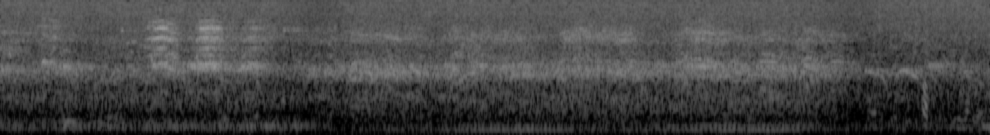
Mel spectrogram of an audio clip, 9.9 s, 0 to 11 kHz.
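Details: Black-winged stilts at Vrbenské ponds, České Budějovice, on 11 June 2016 give sharp, nasal yapping calls, repeated quickly and overlapping, over a steady low hum and a background of other bird chatter.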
